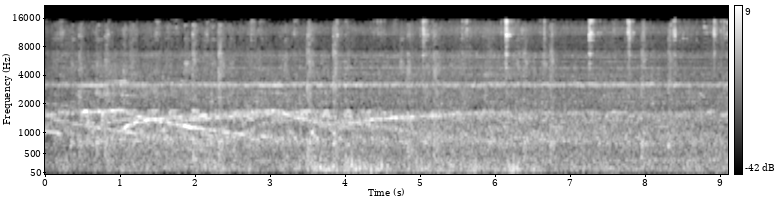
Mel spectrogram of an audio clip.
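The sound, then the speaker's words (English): A Metrolink commuter train rumbles past, a loud, steady roar with high metallic squealing tones gliding over it, sustained throughout with no voices. “commercial plane flying over the Metrolink train”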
